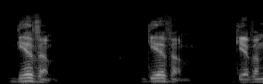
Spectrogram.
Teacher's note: a couple of weeks this is called the disappearing age so we can cut the h and then we can link the sounds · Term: the disappearing H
